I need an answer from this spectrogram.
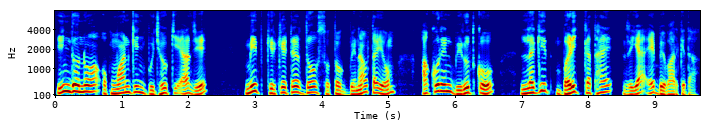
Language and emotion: Santali, disgusted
